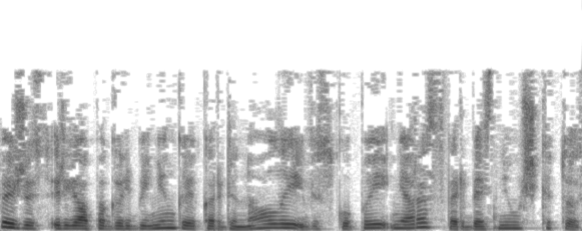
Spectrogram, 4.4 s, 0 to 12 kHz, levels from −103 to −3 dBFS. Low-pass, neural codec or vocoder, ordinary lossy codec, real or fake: 10.8 kHz; codec, 44.1 kHz, 7.8 kbps, DAC; MP3, 32 kbps; fake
